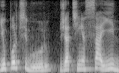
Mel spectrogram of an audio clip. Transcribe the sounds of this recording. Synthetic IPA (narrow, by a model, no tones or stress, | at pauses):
ɪʊpoɾt̪ʊ̥siɡuɾʊʒat͡ʃĩɲɐsaid̪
